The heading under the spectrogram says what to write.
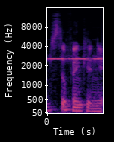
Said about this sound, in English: That's my fire alarm. Nothing bad. My mum has left the door open when she's cooking. I think.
